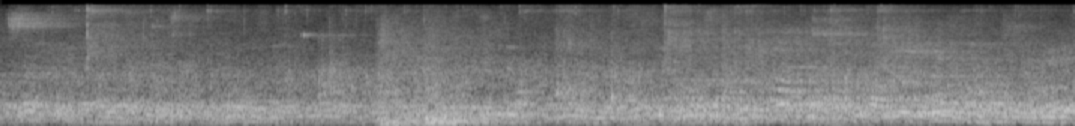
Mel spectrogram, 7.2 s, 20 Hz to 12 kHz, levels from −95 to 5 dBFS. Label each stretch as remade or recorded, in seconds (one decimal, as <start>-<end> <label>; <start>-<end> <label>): 0.0-4.2 recorded; 4.2-6.6 remade; 6.6-7.2 recorded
